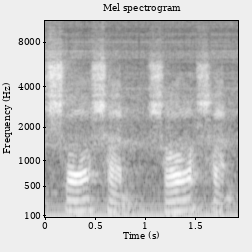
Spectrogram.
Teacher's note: এখানে নাসিক্য বর্ণ উচ্চারণ হচ্ছে না, এই জন্য চন্দ্রবিন্দু হয়েছে। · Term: মফলার উচ্চারণ হয় নাই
